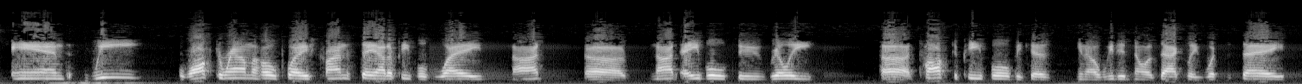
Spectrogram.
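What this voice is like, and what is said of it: Texas accent. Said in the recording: “we have Texas accents”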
